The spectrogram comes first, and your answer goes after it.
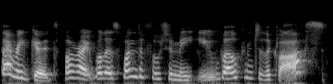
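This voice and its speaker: A young woman with a high, bright-toned voice runs an online English class, upbeat and encouraging. She says "um" often. The sound is dull and lo-fi, as over a video call. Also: sing-song, a little fast. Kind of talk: friendly online class teaching. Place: indoor room, video call. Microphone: headset headphones on a video call.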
